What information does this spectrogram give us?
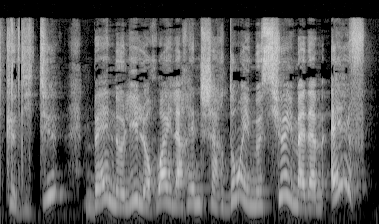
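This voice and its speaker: A woman voicing a house-proud, motherly elf in a children's cartoon, expressive and exclamatory. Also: fairly high pitch, a little fast, a little hiss or hum. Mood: alarmed. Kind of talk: animated children's cartoon dub.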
